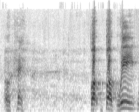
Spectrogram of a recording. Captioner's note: audience laughing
